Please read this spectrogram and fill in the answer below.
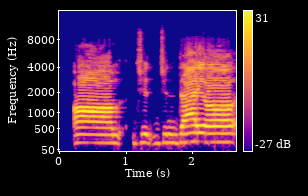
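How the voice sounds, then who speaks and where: Her voice is fairly low in pitch for a woman, with a bright, sharp tone. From Scotland, Edinburgh. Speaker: model, actress and comedian. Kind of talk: casual chat.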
